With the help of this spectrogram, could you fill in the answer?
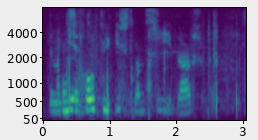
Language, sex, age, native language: Icelandic, female, 10, Icelandic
